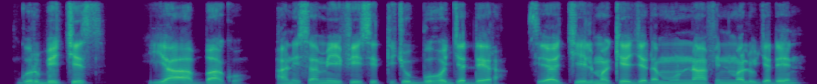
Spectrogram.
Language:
Oromo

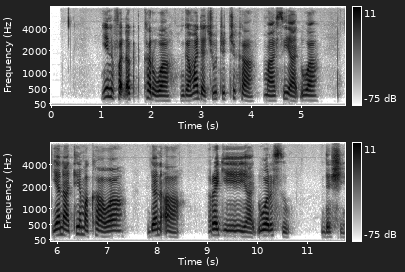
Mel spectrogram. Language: Hausa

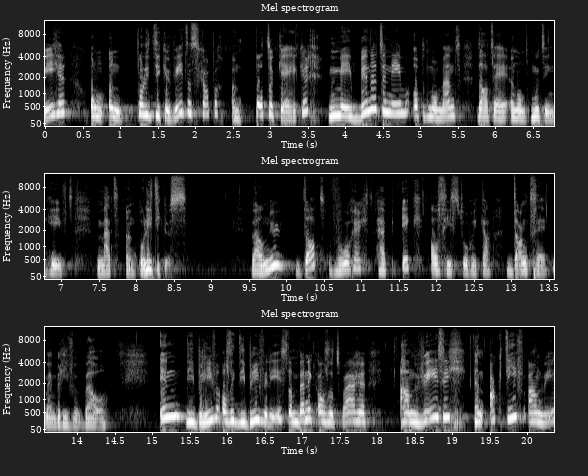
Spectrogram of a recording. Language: Dutch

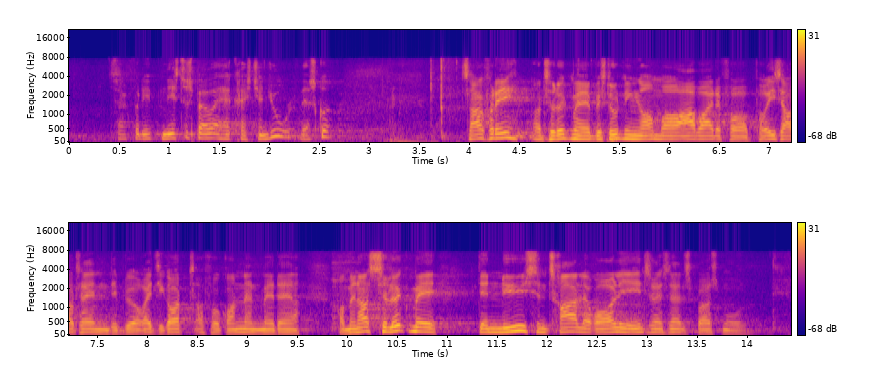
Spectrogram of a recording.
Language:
Danish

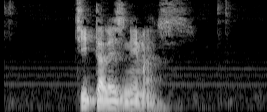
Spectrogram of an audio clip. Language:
Aragonese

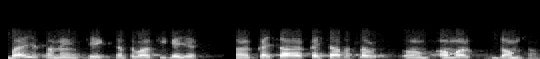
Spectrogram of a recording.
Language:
Maithili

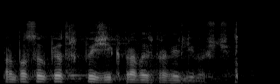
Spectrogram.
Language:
Polish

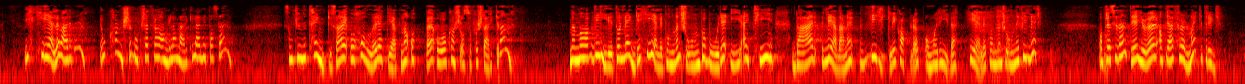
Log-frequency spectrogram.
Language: Norwegian Bokmål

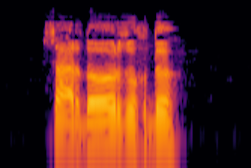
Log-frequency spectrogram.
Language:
Yidgha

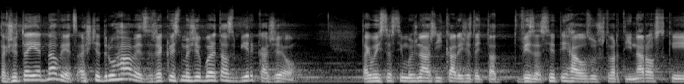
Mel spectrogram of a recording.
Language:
Czech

